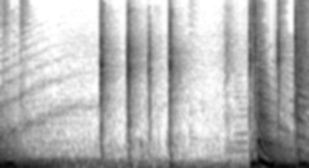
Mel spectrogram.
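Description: Korg WaveDrum Mini electronic percussion sounding two deep drum hits whose pitch drops quickly, about a second and a half apart, triggered by taps on its clip sensor. Sharp clicks of the clip being tapped and handled come between the hits.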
